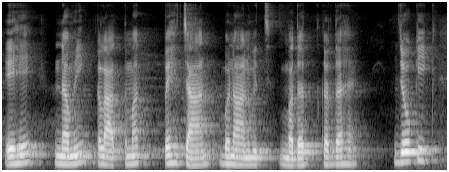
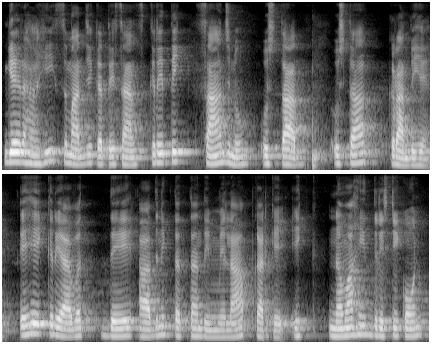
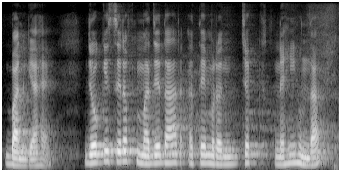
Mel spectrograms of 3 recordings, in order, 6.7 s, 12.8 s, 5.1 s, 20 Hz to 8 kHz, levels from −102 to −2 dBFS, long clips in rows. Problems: none marked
